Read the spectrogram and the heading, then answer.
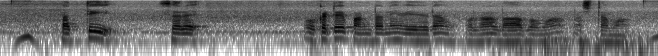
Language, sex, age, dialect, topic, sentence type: Telugu, male, 18-24, Telangana, agriculture, question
